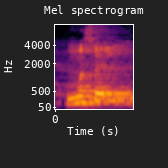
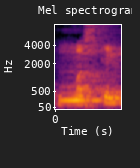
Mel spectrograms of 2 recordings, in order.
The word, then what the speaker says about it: muscle: मसल, जैसा कि आपको मालूम होगा MUSCLE, अगर पूरा मिला के पढ़ो तो इसको मस्किल बोलेंगे, लेकिन नहीं, इसे अशुद्ध माना गया है व्याकरण की दृष्टि से। इसमें सी साइलेंट वर्ड है, इसको हम मसल पढ़ते हैं लेकिन लिखते MUSCLE, लिखा पूरा बढ़ जाता है, लेकिन इसमें सी शब्द साइलेंट है, इसलिए हम इसको मसल ही पढ़ते हैं।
